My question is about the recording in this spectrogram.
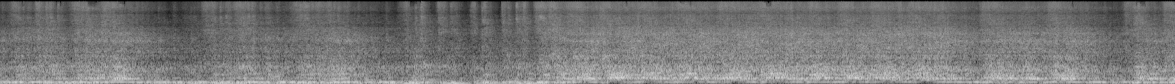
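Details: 1989 Ford Mustang with a 351 Windsor V8, first start after time on an engine stand: V8 catches and revs, then settles to a lumpy, wavering idle; rough running, owner suspects oil burning off after oil leaked from the intake manifold top.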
